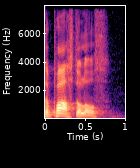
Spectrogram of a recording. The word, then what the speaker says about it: apostolos: That's how you pronounce that, is apostolos.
